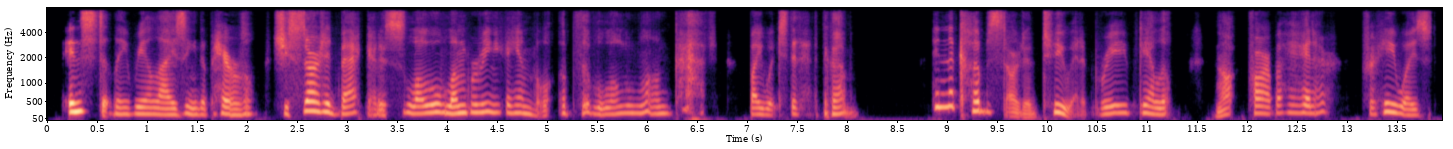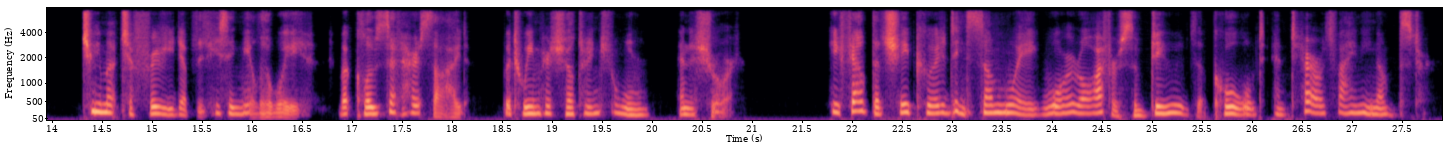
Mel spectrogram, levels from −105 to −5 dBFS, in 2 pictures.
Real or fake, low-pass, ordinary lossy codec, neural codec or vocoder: fake; 7.2 kHz; MP3, 64 kbps; codec, 16 kHz in and 24 kHz out, 0.4 kbps, LongCat-Audio-Codec, four codebook decoder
